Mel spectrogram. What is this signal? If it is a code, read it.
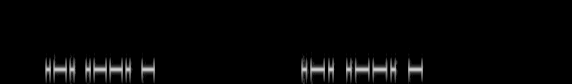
Morse code, heard as a keyed tone, about 27 wpm, 700 Hz. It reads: RPT RPT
